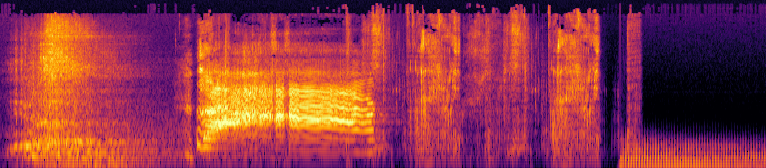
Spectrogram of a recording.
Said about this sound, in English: From outside, I can see nothing. All I can hear is my best friend screaming. The sound makes my stomach drop as my blood instantly runs cold.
